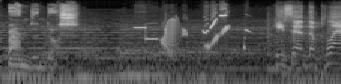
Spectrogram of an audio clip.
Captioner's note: astromech rambling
